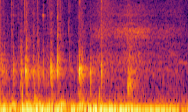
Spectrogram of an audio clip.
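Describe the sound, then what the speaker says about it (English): Rapid, uneven keystrokes on a computer keyboard as numbers are entered, close and clear, with a burst of clicks that slows toward the end. "I was just typing in more numbers"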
